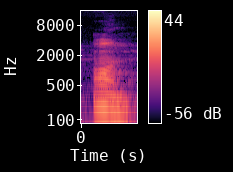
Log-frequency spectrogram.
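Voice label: "on", Nigerian Pidgin, male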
